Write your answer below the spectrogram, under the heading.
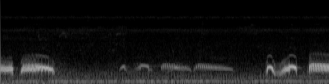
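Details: Decoy-luring of wild spotted doves at a new spot next to a durian orchard. A loud, long coo is followed by softer, distant, arched coos, then a fresh burst of looping notes and a sustained coo. A low hum persists.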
